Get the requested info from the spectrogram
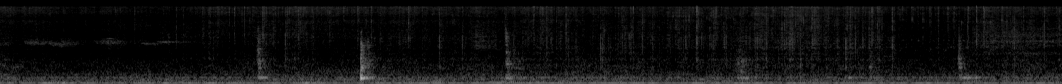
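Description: Bacon-wrapped jalapeno poppers sizzling over hot charcoal, with a few light clicks of metal tongs against the food and grate as the poppers are turned. The sharpest click comes about three and a half seconds in.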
